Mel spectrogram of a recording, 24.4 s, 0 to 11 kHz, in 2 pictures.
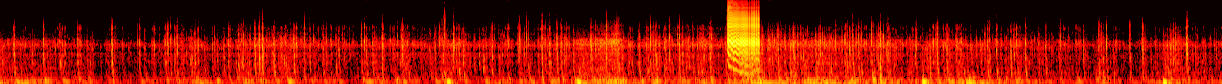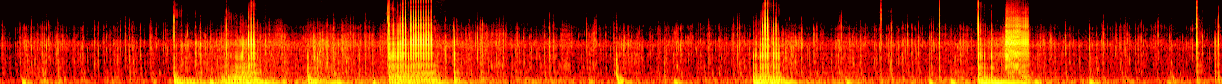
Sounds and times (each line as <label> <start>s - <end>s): Tree branch brushing against wooden fence, creaking 14.0s - 18.6s
Tree branch brushing against wooden fence, creaking 21.6s - 22.7s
